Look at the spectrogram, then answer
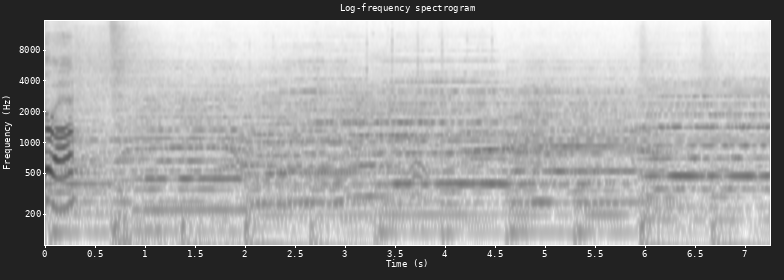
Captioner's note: audience applauding; audience cheering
